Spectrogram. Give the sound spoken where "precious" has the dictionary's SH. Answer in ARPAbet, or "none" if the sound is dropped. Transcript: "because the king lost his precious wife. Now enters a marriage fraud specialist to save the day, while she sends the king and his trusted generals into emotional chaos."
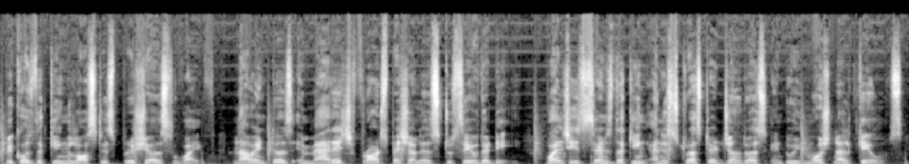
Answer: SH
